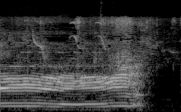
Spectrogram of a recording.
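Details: Nili-Ravi buffalo offered for sale in Pakistan gives a loud, drawn-out, low harmonic moo of about one and a half seconds, holding steady, then briefly rising before cutting off into quiet background.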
